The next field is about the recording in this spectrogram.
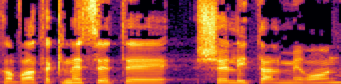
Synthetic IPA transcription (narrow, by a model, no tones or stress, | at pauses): χavʁat̪akneset̪ | ʃelit̪almeʁon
